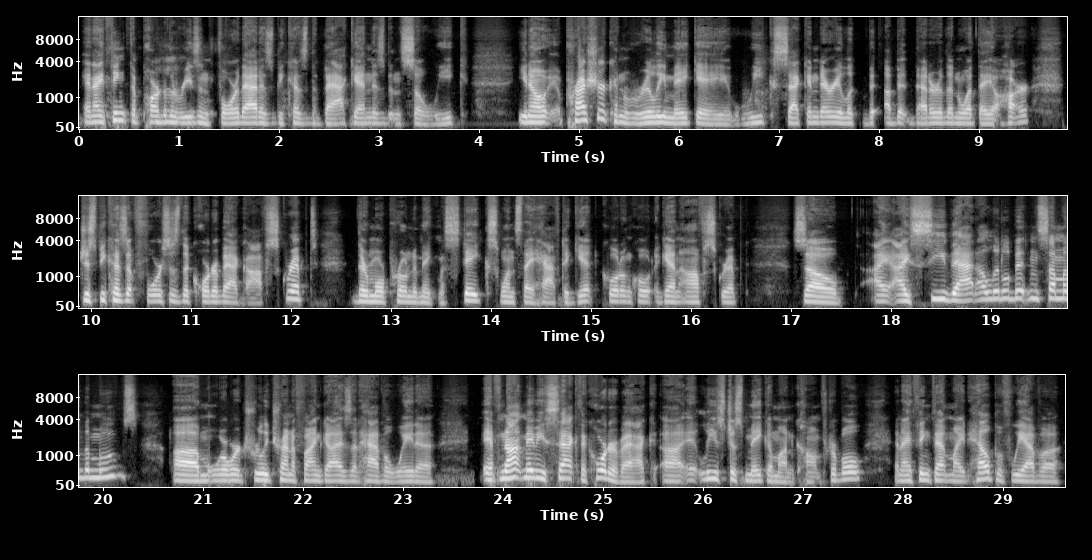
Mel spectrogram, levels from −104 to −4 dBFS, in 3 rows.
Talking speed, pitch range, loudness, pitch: 220 wpm, 135-170 Hz, -22 LUFS, 150 Hz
